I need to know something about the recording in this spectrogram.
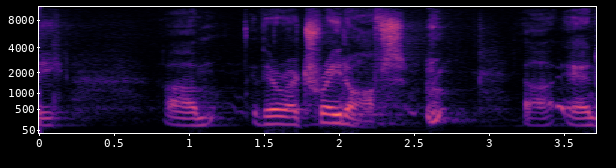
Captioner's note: cough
